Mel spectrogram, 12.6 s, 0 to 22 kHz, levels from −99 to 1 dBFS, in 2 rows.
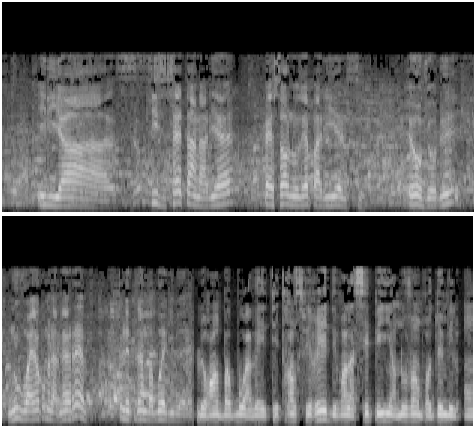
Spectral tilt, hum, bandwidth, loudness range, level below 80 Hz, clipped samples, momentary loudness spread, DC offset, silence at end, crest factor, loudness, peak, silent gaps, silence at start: -3 dB/octave; none; 8 kHz; 2 LU; -74 dBFS; under 0.1%; 10 LU; under 0.1%; 0 s; 18 dB; -24 LUFS; -8 dBFS; none; 0 s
